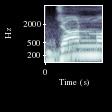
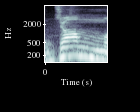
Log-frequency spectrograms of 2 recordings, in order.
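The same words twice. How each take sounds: First: Said in the usual way. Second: জন্ম said as "jommo", the n turned into a doubled m; assimilated pronunciation. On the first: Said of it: "সমান করা, সমীভবন". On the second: Shown as a demonstration. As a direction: say জন্ম with a long mm and no n. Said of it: "দুইটা ধ্বনি বা বর্ণ". (জন্ম-কে "জম্ম" উচ্চারণ, ন ধ্বনি ম হয়ে যায়)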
